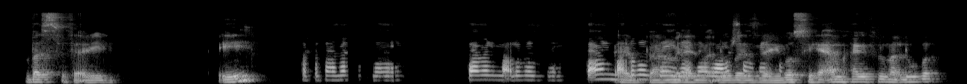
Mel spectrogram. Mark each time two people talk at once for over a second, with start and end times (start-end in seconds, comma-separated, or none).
6.2-7.7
